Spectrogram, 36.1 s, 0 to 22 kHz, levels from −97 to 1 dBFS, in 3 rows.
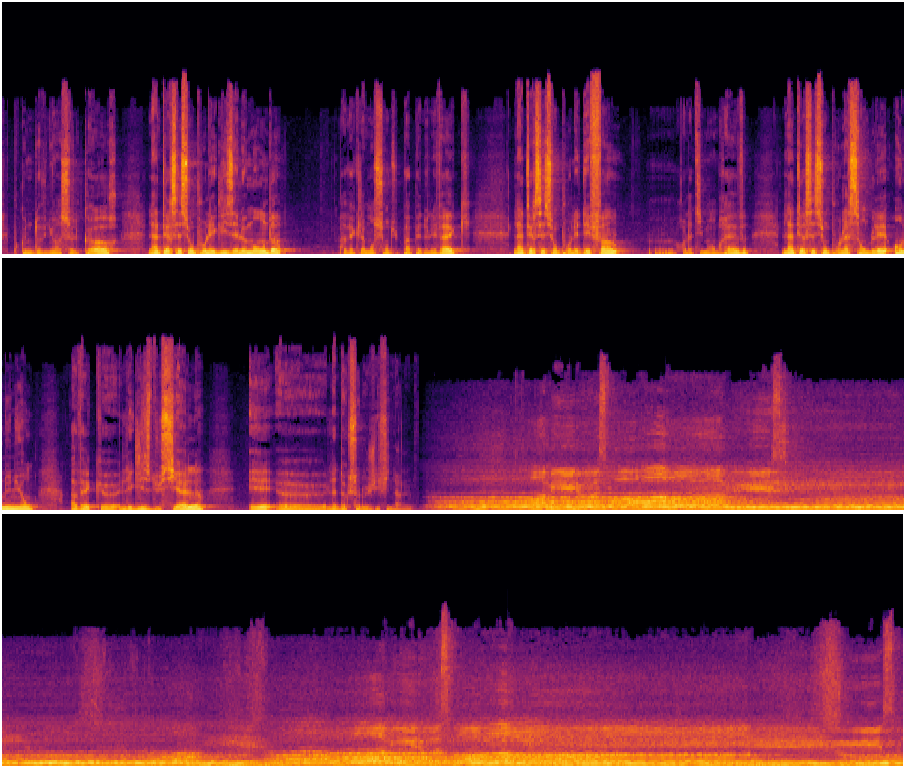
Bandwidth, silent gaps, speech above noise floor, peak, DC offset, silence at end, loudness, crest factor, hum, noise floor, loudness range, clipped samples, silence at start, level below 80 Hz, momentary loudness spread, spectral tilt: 15.5 kHz; none; 39 dB; 0 dBFS; under 0.1%; 0 s; -16 LUFS; 16 dB; none; -54 dBFS; 5 LU; under 0.1%; 0.15 s; -34 dBFS; 12 LU; -5.5 dB/octave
